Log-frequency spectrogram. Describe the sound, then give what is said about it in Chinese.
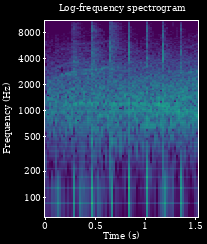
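A short burst of hand clapping, about eight quick, evenly spaced claps in a steady rhythm, moderately loud over a constant hissy background hum, with no talking. “应该给自己一个掌声，”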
